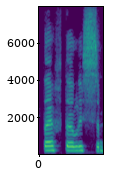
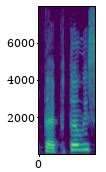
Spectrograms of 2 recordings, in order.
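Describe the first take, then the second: First: The middle consonant is an f sound. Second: The middle consonant is a p sound. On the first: "instead of Teftelis" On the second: "substituted substitute it with P"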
